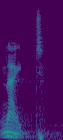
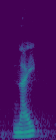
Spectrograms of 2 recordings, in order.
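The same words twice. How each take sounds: First: The final t is crisply pronounced. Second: The final t is weak or dropped. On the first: "He ends it like night" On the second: "he doesn't end it like that"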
